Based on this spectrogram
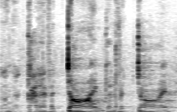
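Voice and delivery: soft, low anxious mutter; muttering to herself. Retold or imitated. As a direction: repeat it under your breath. Newcomer repeating sponsor's orders.

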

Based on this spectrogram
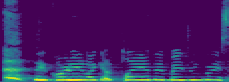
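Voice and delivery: high, crying wail through tears; retold sobbing. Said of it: "I'm sobbing".

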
